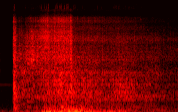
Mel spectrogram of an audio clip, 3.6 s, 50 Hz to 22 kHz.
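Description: A 1986 Chevrolet Suburban engine cranks briefly, then catches with a sudden loud burst and settles into a strong, steady idle that slowly eases in level.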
